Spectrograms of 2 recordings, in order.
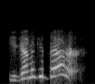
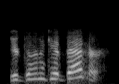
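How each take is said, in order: First: Higher, lifted promise rising at the end; higher encouragement. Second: Said in the usual way. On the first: Shown as a demonstration. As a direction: say it again much higher, rising hopefully.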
